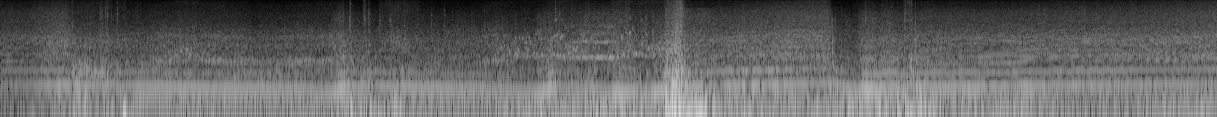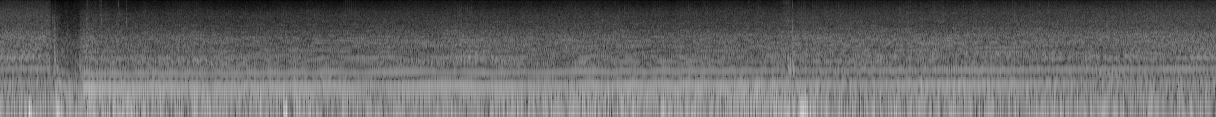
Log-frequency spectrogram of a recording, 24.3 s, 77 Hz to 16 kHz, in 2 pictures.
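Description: A 1991 Ferrari Testarossa drives in The Crew Motorfest, its steady engine drone rising and dipping through gear changes, with occasional tire squeal and thumps over a long continuous run.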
